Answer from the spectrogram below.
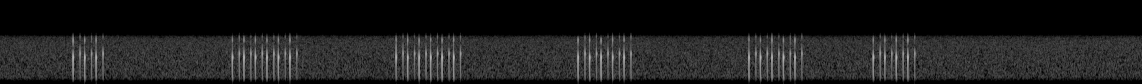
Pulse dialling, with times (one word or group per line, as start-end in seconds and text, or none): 0.7-1.1 3
2.3-3.0 6
4.0-4.7 6
5.8-6.4 5
7.5-8.1 5
8.7-9.2 4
